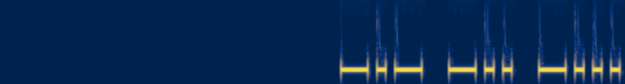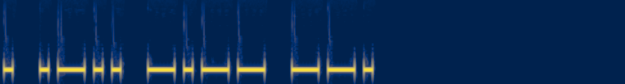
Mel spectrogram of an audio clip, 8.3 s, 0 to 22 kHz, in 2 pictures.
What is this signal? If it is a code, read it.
Morse code, heard as a keyed tone, about 20 wpm, 700 Hz. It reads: KD6LYG
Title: USA Call Signs - 6 Characters - Repeated 2x - 20wpm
